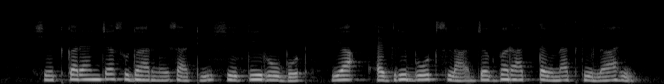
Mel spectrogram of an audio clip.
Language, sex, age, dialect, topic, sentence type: Marathi, female, 25-30, Northern Konkan, agriculture, statement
